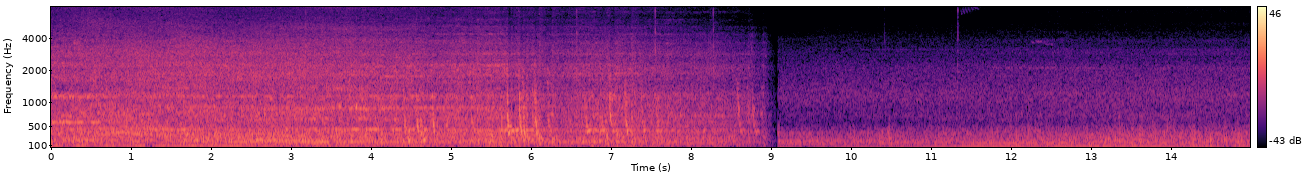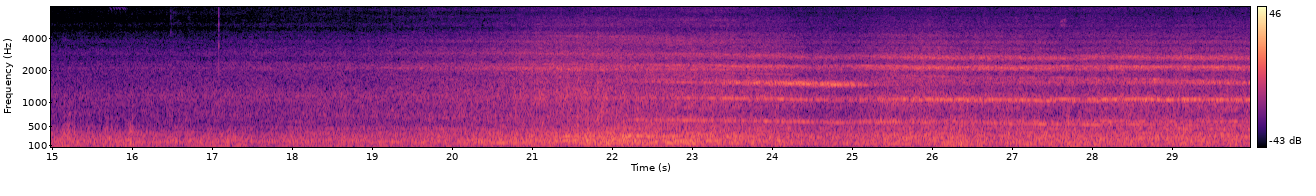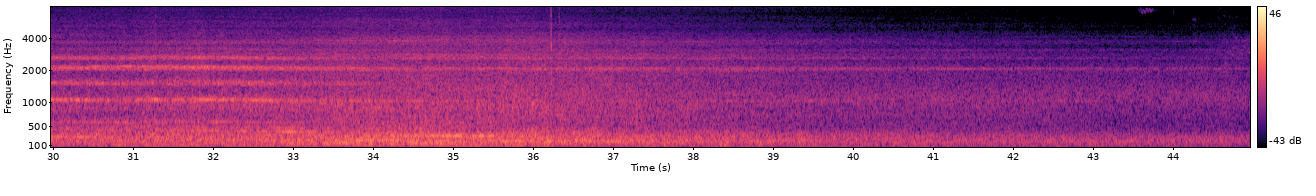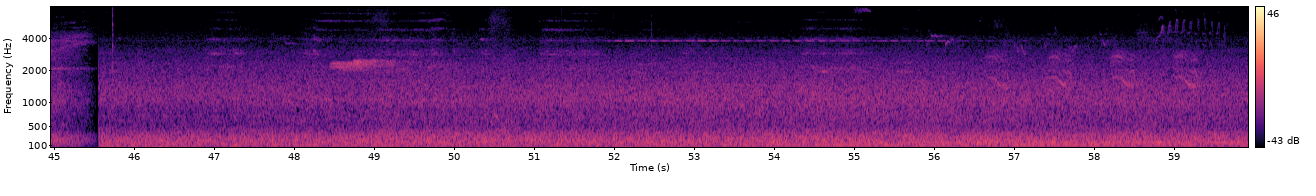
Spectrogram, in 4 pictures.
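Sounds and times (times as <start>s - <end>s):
train passing: 0.0s - 9.4s, 10.9s - 59.9s
rumble of train wheels: 0.0s - 59.9s
high-pitched whining tones: 19.1s - 45.6s.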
